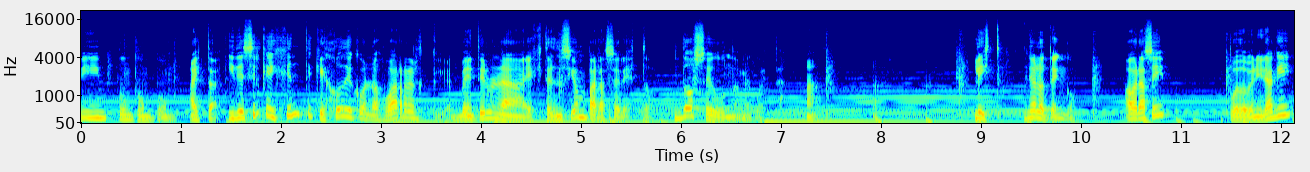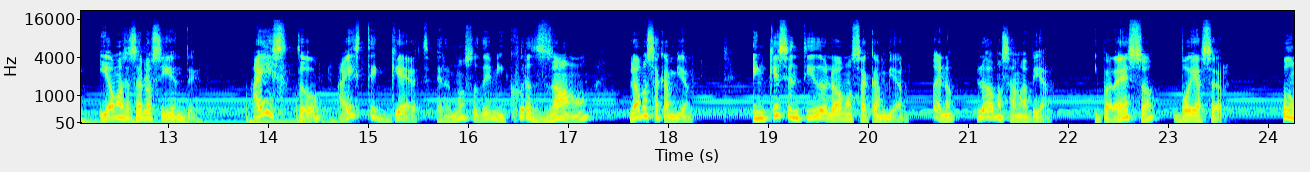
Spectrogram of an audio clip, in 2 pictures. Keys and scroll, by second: 0.1 Escape, 1.1 ctrl+s, 1.3 :, 3.3 k, 3.6 Return, 4.0 j, 4.9 k, 5.3 :, 6.6 j, 8.0-9.6 typing, 8.3 Return, 10.3 Return, 11.9-14.5 typing, 17.0 alt+Tab, 17.2-19.2 typing, 19.4 Return, 20.6 alt+Tab, 20.9 a, 23.7-24.2 typing.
